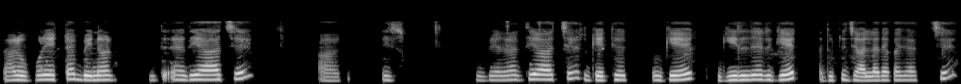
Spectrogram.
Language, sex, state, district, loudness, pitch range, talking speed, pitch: Bengali, female, West Bengal, Dakshin Dinajpur, -17 LUFS, 200-225 Hz, 135 wpm, 210 Hz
